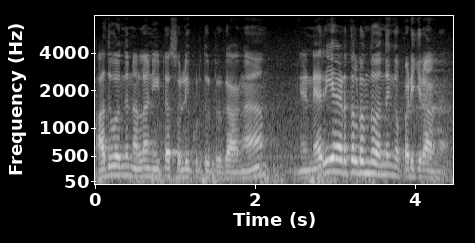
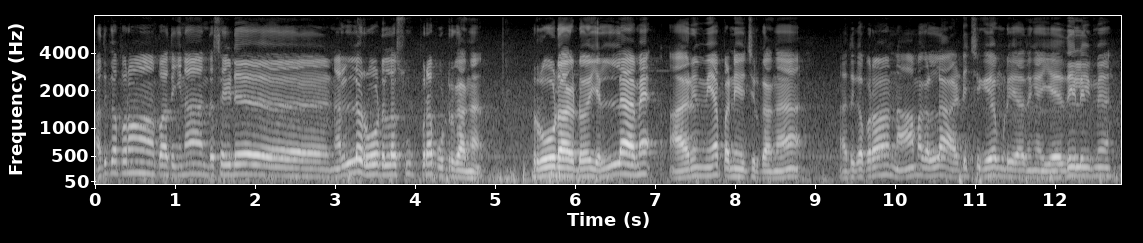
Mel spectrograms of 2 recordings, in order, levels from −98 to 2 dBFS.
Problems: background sounds at intervals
